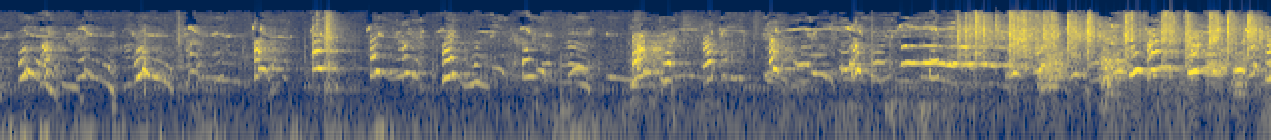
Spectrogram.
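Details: Belgian Malinois puppy giving high squeaky whines and short yips in quick irregular succession, some sliding whistled tones, becoming denser and shriller toward the end.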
